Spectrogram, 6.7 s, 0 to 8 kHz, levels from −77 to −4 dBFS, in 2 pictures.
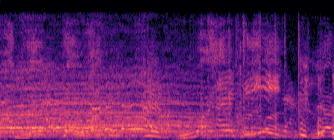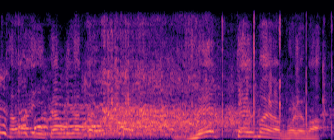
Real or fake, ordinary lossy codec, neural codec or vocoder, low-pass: fake; none; vocoder, 22.05 kHz, 80 mel bands, WaveNeXt; 7.2 kHz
